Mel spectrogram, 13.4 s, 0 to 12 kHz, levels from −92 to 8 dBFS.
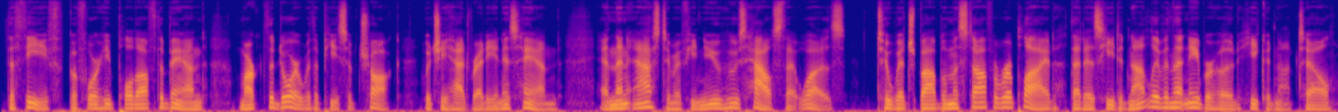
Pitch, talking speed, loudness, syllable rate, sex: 115 Hz, 235 wpm, -20 LUFS, 5.7 syllables/s, male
